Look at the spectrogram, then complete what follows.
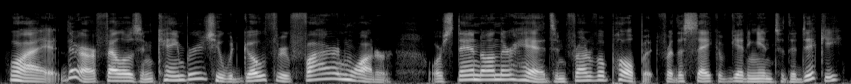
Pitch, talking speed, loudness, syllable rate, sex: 170 Hz, 220 wpm, -17 LUFS, 5.2 syllables/s, female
